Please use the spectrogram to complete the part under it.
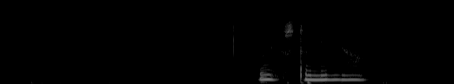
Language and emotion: Russian, sad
